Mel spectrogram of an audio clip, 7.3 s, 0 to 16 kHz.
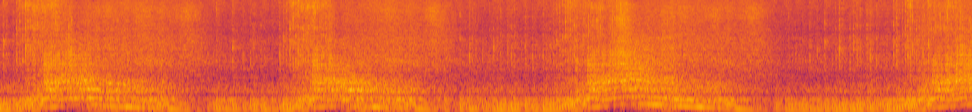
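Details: Honda CBR600 four-cylinder engine in a custom go-kart, waiting for the fan to come on: repeated rev blips about two seconds apart, smooth and even with a clean pitch sweep, described as amazing and puffy. Normal revving.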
